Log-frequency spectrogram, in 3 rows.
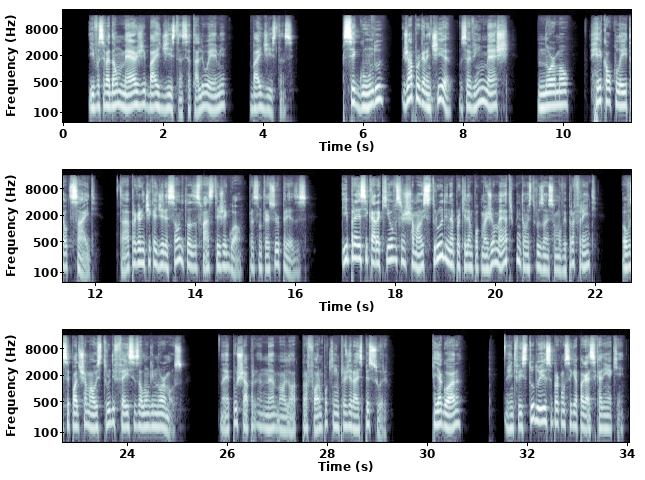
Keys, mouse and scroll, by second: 8.4-11.5 drag, 15.6-17.3 middle drag, 17.3-20.4 drag, 22.5-25.6 drag, 28.0-29.8 middle drag, 29.8 click, 31.4 shift+click, 33.0 shift+click, 33.7-34.0 shift+drag.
